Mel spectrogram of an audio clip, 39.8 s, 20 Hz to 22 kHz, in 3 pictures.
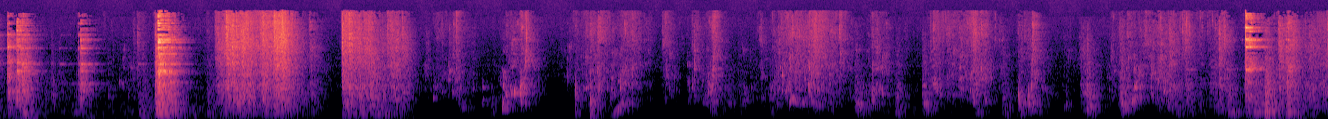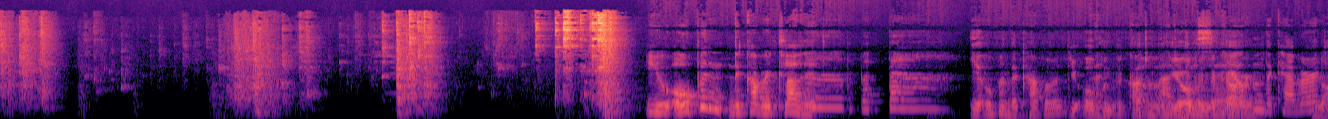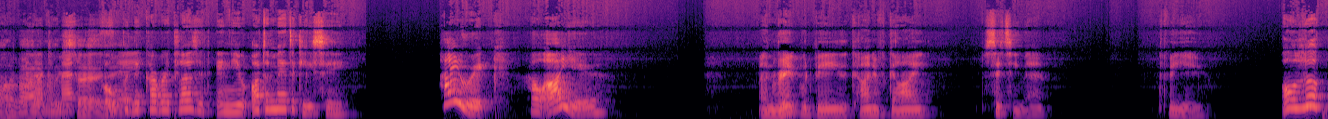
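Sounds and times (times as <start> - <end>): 
plates and cutlery clinking while washing dishes: 0.0 - 3.9, 12.2 - 13.9, 15.5 - 17.8, 18.6 - 19.6
running water at a sink: 2.2 - 19.0
speech: 19.8 - 22.0, 23.0 - 30.1, 31.2 - 32.7, 34.2 - 37.1, 38.2 - 38.7, 39.4 - 39.8.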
